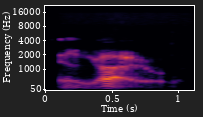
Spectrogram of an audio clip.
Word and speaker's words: El Gallo: El Gallo. That's how his name's pronounced.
